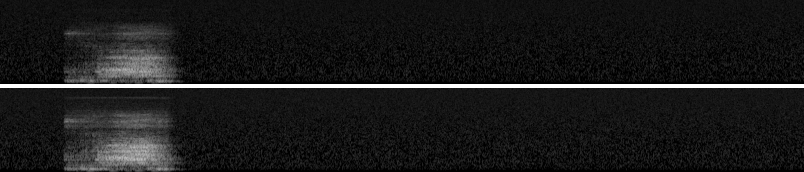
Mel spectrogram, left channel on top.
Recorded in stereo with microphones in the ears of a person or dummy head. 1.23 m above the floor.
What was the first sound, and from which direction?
A cat meowing, 35° right (ahead or behind).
